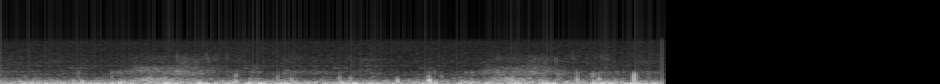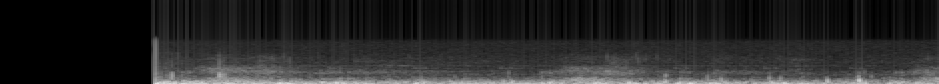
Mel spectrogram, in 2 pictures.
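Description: Soft, low breath noise rising and falling in steady cycles through a stethoscope: normal breath sounds.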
